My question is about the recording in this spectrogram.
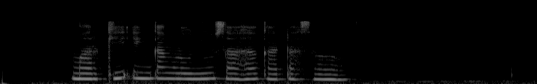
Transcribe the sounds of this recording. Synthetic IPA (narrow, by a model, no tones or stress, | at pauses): marɡ̥i̤ʔiŋkaŋluɲusaɦakaʈahsəlɔ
